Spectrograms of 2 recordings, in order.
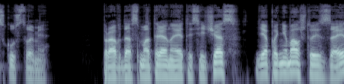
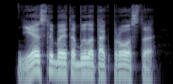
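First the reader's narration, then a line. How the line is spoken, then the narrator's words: Snorting. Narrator (Russian): хмыкнул я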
